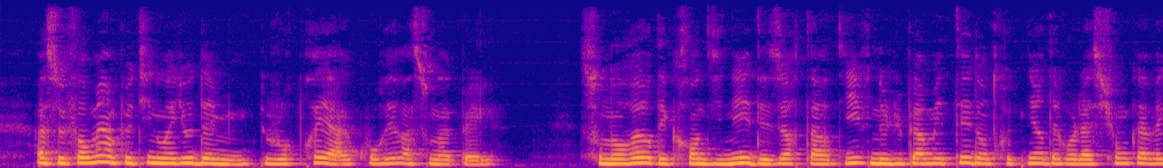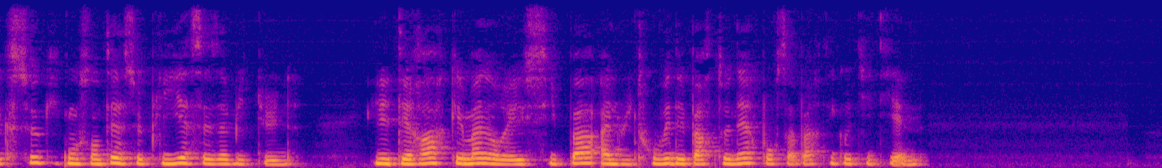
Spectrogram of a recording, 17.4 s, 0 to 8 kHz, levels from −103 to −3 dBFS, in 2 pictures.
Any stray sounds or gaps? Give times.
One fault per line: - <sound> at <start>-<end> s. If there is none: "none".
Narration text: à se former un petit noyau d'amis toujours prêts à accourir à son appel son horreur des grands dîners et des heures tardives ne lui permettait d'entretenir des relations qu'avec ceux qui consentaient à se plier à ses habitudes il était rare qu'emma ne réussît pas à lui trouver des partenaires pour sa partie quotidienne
none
